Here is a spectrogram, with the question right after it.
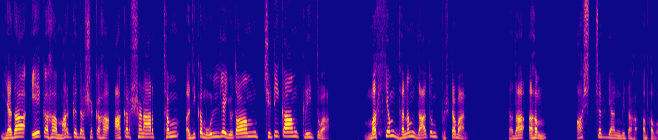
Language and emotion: Sanskrit, angry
